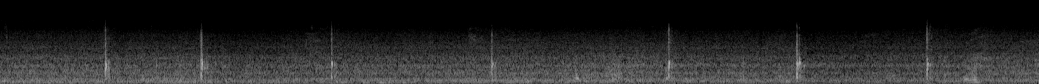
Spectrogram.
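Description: Tennis balls are struck back and forth with sharp pops of the racket.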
